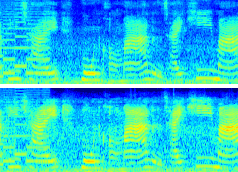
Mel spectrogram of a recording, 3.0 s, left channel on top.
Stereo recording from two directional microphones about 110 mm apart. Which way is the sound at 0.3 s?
35° left (ahead or behind).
